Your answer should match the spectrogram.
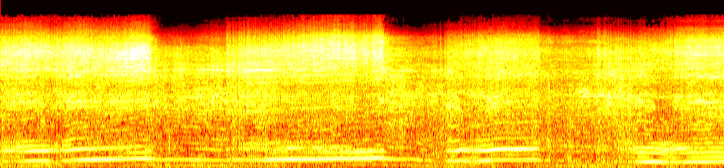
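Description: Dirt bike engine pulling along at speed, its pitch rising and holding, falling off about six seconds in and again just after eight as the throttle is eased or a gear changes, then picking up again near the end. A steady rush of wind runs underneath.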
